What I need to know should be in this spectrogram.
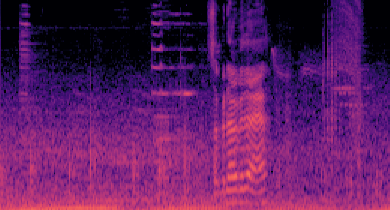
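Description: Footsteps run across pavement.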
